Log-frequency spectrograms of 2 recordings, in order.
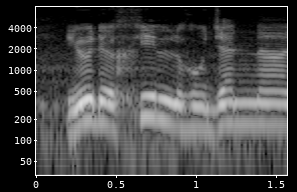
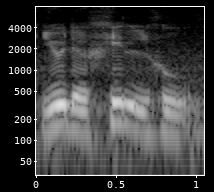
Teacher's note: da salah satu daripada huruf qalqalah, maka dilantunkan sedikit sahaja. Qalqalah sughra.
